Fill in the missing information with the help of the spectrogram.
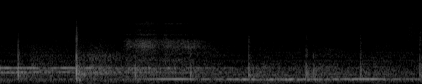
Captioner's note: heels clanking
